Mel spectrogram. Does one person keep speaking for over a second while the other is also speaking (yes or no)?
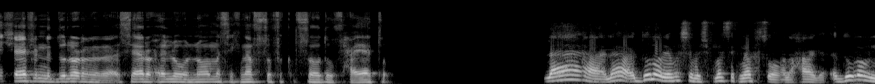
no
